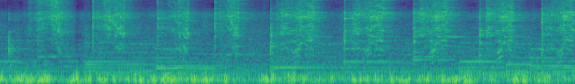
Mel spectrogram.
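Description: Steel kitchen knife blade scraped back and forth against a sharpening block, about two rasping strokes a second.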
